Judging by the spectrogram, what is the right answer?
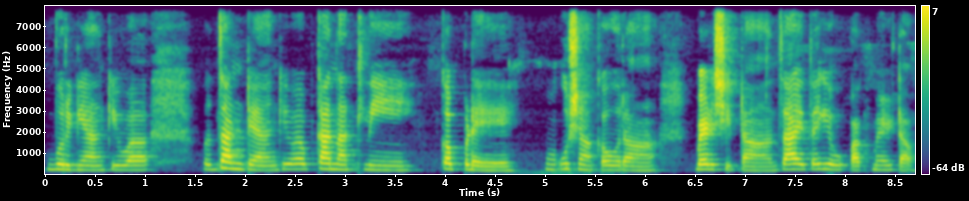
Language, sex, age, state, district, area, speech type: Goan Konkani, female, 18-30, Goa, Salcete, urban, spontaneous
